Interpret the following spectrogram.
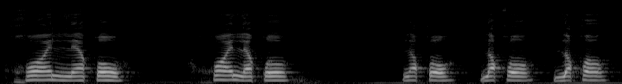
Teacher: لا باریک ہے, خا موٹا ہے, خا اور قاف بھی موٹا ہے, اور قلقلہ آخر میں سے سٹاپ کریں تو خلق خلق لقو لقو لقو.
